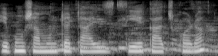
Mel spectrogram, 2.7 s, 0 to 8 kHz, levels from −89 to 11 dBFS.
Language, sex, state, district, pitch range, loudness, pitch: Bengali, female, West Bengal, Cooch Behar, 180-195 Hz, -15 LUFS, 185 Hz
